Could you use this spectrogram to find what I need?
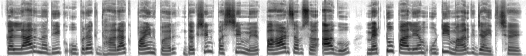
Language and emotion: Maithili, neutral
